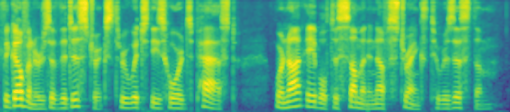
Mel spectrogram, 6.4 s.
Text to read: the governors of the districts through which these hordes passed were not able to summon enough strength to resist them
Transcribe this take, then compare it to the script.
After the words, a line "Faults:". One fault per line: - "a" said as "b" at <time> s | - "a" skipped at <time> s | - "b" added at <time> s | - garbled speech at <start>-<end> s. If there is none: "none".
the governors of the districts through which these hordes passed were not able to summon enough strength to resist them
Faults:
none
